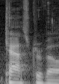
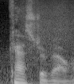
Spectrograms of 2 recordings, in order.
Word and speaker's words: Castrovel: How is it pronounced again? Castrovel? – Castrovel, I believe. – Castrovel.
